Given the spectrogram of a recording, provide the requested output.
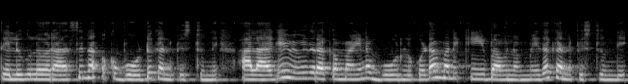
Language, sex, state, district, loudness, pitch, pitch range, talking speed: Telugu, female, Andhra Pradesh, Chittoor, -16 LUFS, 230 Hz, 220-265 Hz, 150 wpm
